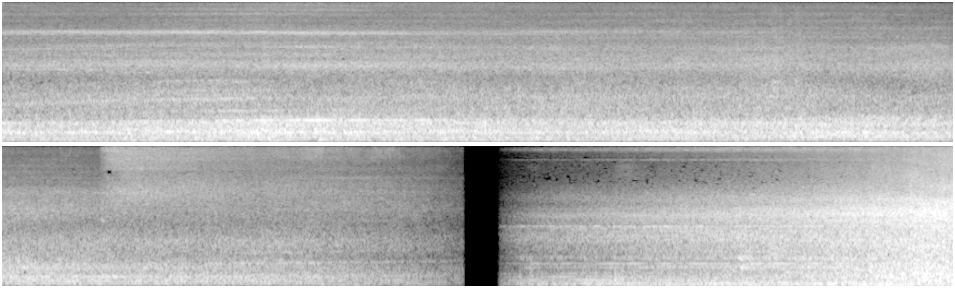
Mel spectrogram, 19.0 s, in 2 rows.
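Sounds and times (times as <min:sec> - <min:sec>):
hiss: 0:10.5 - 0:13.8
train rumbling past: 0:14.7 - 0:19.0.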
